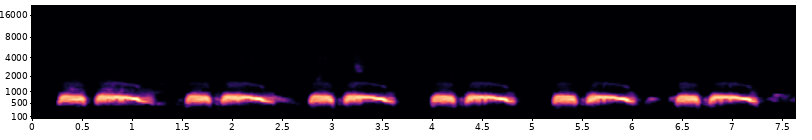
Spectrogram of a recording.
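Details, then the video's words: Captive spotted dove kept as a decoy bird, singing a full repertoire of song styles known locally as thúc, gù and gáy gọi. Paired coos sound again and again: a short clipped note, then a longer descending one, about every 1.2 seconds. The background is quiet. "Chim Cu Mồi với giọng gáy đủ bài như : Thúc + Gù + gáy Gọi"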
